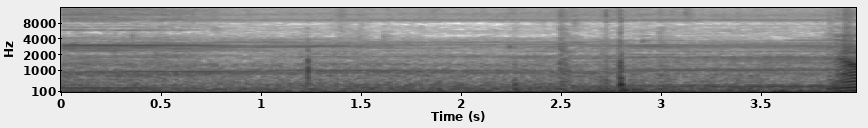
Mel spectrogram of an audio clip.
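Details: Arctic King window air conditioner found by the roadside: a steady electrical buzz with a low hum underneath while the unit tries to start. The buzz comes from the compressor; the cause is unclear.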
